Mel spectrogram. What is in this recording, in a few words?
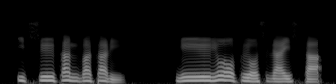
synth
